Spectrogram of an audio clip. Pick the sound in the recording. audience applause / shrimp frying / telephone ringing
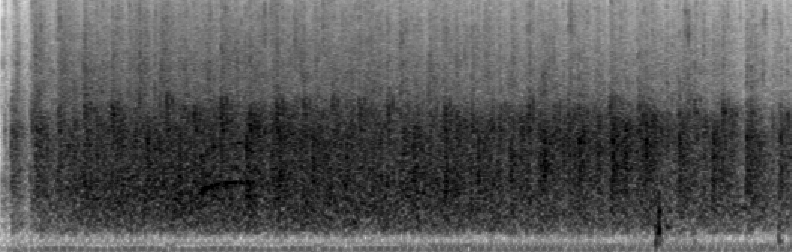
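audience applause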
